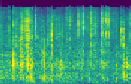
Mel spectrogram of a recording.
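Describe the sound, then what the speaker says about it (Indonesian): Plastic wrapper of a boxed toy candy package being torn open by hand, a short run of close crinkling and ripping bursts with no talking. "Agak keras ya. Nah, kita sobek aja."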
